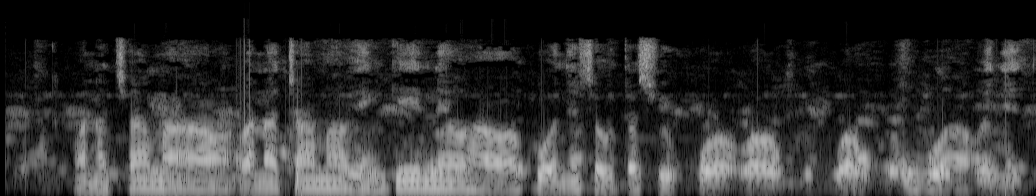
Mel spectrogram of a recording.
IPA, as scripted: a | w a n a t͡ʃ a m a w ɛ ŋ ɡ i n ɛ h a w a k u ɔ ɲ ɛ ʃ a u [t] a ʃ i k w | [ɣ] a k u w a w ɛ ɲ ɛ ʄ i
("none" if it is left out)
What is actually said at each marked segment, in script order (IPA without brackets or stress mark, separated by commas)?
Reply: t, w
